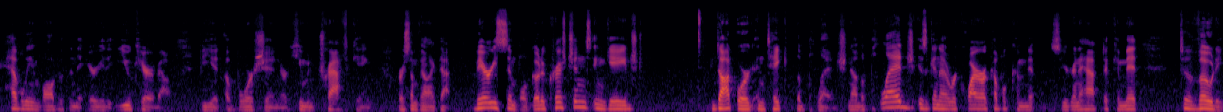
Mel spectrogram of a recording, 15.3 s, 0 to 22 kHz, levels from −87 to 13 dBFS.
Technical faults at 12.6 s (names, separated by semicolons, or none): noise suppressor artifacts; speech cut by the noise suppressor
